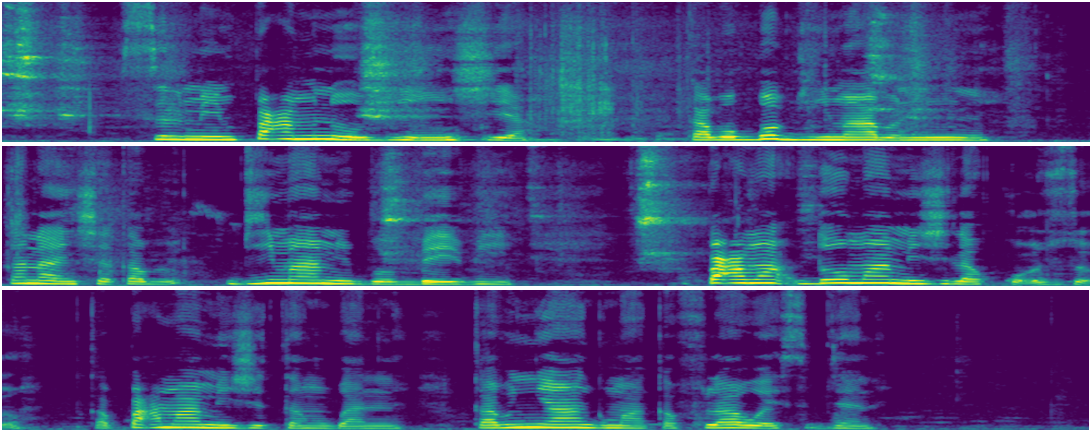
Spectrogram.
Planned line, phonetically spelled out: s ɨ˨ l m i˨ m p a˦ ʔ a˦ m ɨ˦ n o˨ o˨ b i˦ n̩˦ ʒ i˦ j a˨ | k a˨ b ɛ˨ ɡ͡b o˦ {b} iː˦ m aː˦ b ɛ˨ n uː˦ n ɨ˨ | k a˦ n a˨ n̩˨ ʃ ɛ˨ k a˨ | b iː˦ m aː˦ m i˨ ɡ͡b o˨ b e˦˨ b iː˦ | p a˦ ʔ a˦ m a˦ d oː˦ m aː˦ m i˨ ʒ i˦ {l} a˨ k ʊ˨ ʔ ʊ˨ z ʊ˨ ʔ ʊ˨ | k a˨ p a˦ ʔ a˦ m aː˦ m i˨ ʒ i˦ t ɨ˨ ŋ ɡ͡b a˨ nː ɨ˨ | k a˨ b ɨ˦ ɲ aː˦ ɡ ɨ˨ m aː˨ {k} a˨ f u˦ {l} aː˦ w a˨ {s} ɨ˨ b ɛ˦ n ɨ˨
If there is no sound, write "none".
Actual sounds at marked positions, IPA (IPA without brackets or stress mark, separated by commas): b, l, k, l, s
